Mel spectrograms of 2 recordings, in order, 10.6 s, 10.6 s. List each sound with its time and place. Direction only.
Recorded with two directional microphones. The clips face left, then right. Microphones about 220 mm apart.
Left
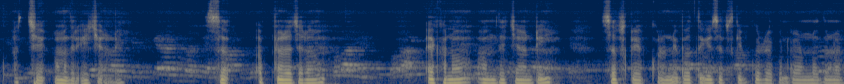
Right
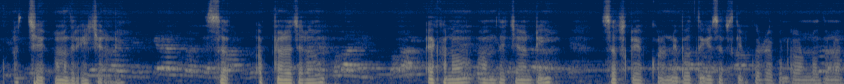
0.2 s speech: 35° left (ahead or behind)
2.6 s speech: 30° left (ahead or behind)
5.3 s speech: 30° left (ahead or behind)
